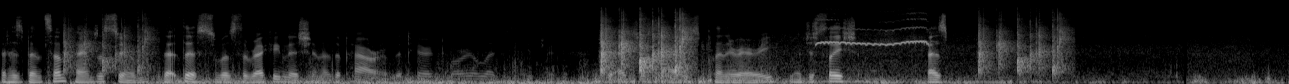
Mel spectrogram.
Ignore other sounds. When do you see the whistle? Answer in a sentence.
You can hear the whistle from 8.1 to 9.4 s.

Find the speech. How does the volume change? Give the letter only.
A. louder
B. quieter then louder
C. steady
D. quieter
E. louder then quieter
B.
